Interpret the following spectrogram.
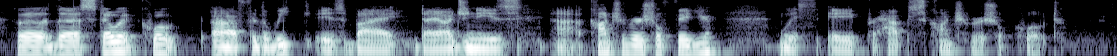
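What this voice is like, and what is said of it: Slightly rough, sick-sounding voice. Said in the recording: “I ended up getting sick. You can still kind of hear it in my voice ... my voice is still a little scrappy”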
